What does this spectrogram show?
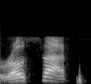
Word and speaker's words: Rosas: On November 2nd, Sergeant Rosas, not Rojas, right. but Rosas. Yeah, I keep saying Rojas.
